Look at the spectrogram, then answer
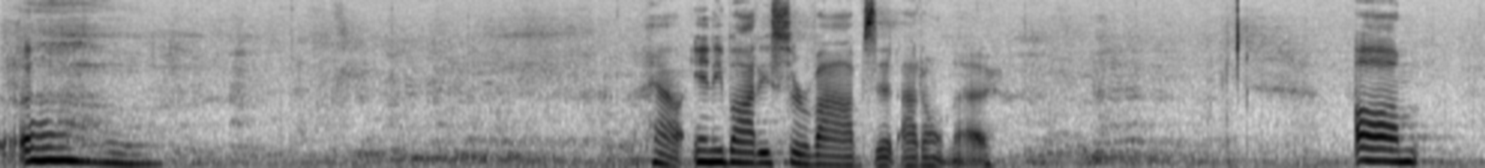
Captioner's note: sigh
